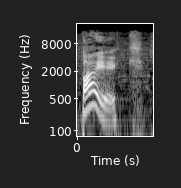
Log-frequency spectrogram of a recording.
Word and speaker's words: Baek: Sen har vi Baek. Jag vet inte hur du uttalar det. Heter han Baek? – Ja, typ B-A-E-K.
